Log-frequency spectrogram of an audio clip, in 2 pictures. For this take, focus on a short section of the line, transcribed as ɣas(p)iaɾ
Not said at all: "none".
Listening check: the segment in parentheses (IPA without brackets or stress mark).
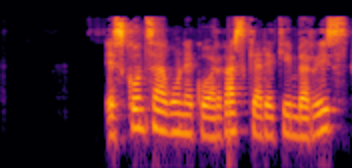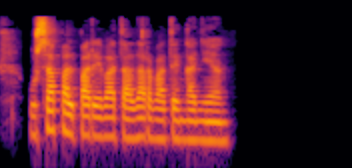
k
